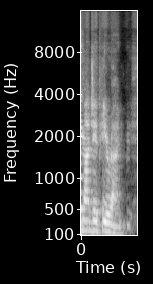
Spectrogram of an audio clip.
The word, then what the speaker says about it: Samaje Perine: And if he isn't, are we going to see Giovanni and Bernard and I can't even say his name, Samaje Perine? Samaje Perine.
